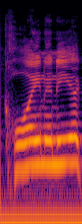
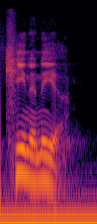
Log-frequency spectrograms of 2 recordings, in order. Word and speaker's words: koinonia: Now, you may have heard it pronounced koinonia because it looks that way in English, but in Greek, it's koinonia. So koinonia means fellowship.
